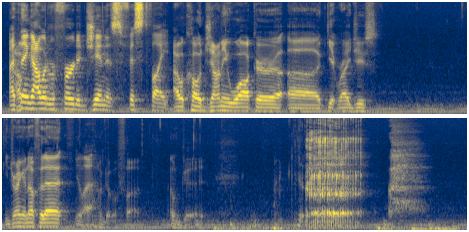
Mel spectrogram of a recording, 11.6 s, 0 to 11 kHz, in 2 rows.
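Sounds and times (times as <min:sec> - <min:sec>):
speech: 0:00.1 - 0:04.8, 0:05.9 - 0:08.5, 0:09.5 - 0:10.9
person belching: 0:09.5 - 0:10.4.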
